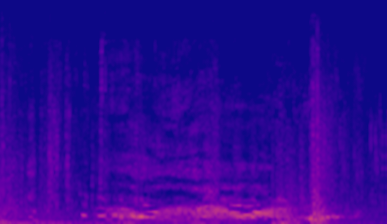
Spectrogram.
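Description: A zombie snarls and groans.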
